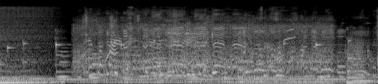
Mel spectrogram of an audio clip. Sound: laughter

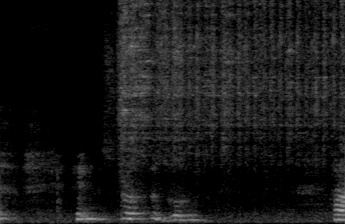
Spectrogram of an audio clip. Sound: shakes bells

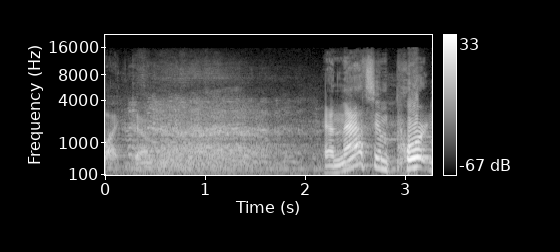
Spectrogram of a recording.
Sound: laughter

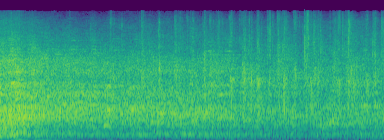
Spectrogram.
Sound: audience laughs and applauses

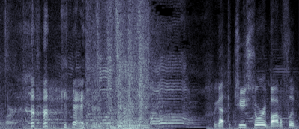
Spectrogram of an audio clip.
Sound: laughs

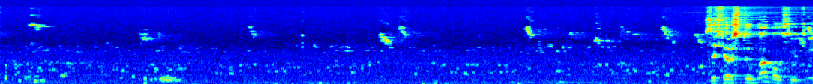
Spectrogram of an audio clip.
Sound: birds chirping

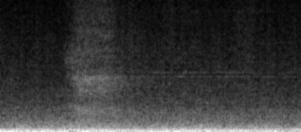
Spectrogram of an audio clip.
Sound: heightened sound of inhalation; a soft wind

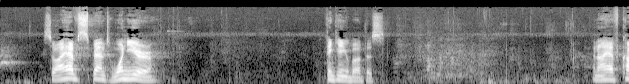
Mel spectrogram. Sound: laughter

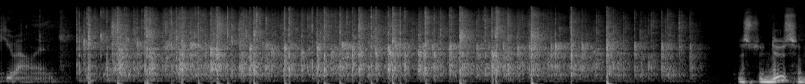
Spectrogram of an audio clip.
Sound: applause

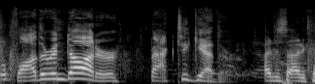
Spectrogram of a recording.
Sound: applause

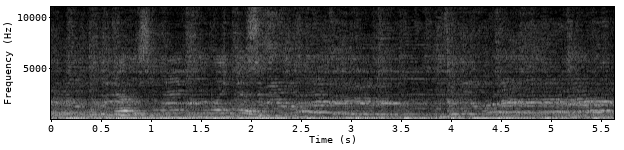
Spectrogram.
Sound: voiceover

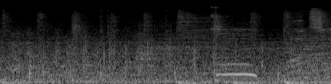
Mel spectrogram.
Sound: whines

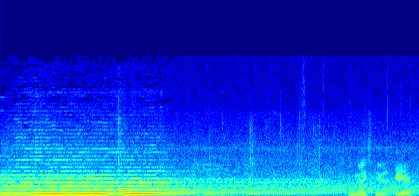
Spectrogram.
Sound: water rushing

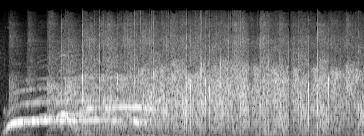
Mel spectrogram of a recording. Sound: cheering, applause; applause

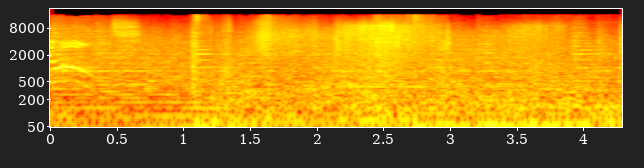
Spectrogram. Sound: zapping

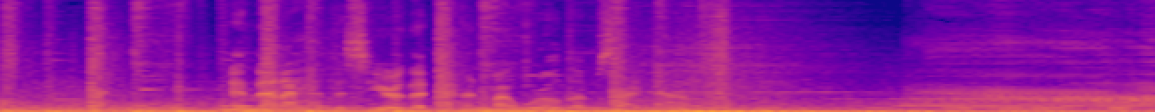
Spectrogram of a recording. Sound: sirens

